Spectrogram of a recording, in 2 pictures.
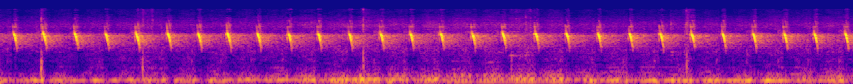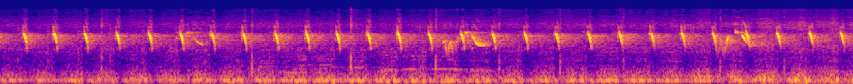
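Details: Plain prinia singing in the clicking 'klik ngacor' style, with fast, evenly spaced high clicks repeated without a break and a brief extra chirp near the end over a low background hum.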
